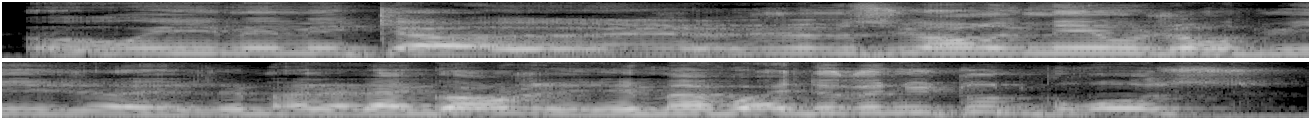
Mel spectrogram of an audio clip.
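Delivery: wolf pretending to be the granddaughter; wolf faking girl. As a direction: coax like a sly wolf playing innocent.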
